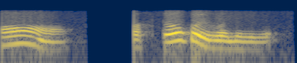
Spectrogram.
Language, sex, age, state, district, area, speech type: Assamese, female, 60+, Assam, Lakhimpur, rural, conversation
